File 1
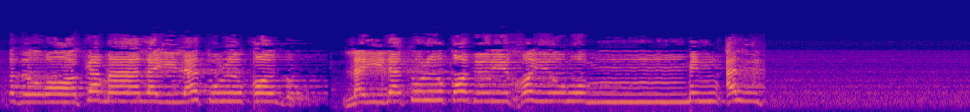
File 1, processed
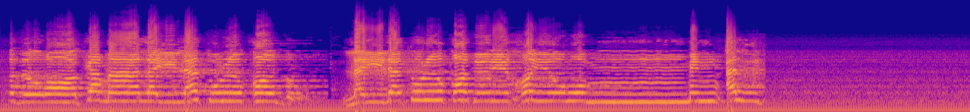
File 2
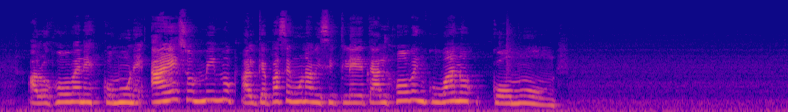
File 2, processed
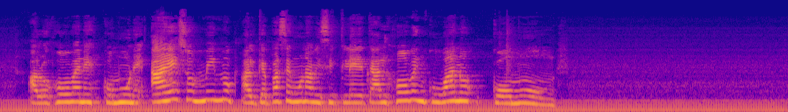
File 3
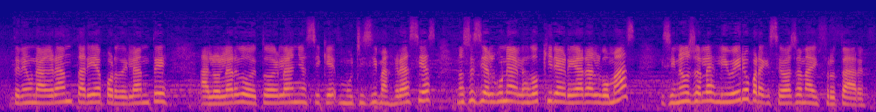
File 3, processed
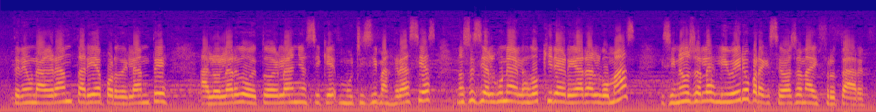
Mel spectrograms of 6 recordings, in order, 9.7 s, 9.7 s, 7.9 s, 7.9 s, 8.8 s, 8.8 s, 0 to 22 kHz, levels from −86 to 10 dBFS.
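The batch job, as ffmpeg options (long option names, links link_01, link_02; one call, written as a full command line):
ffmpeg -i in.wav -af "aeval=exprs='0.891*sin(PI/2*2.82*val(0)/0.891)':channel_layout=same,aeval=exprs='val(0)+0.0447*(sin(2*PI*60*n/s)+sin(2*PI*2*60*n/s)/2+sin(2*PI*3*60*n/s)/3+sin(2*PI*4*60*n/s)/4+sin(2*PI*5*60*n/s)/5)':channel_layout=same,volume=-1dB" out.wav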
